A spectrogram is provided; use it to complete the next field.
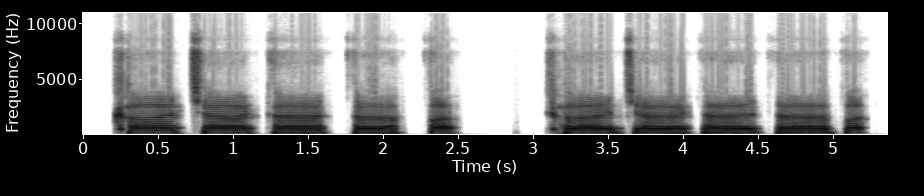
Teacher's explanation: ಅತಿ ಹೆಚ್ಚು ಉಸಿರನ್ನ ಎಳೆದುಕೊಂಡು ಹೇಳುವಂತ ಪದಕ್ಕೆ ಅಂತೀವಿ ನಾವು ಮಹಾಪ್ರಾಣ ಅಂತ ಕರಿತೀವಿ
